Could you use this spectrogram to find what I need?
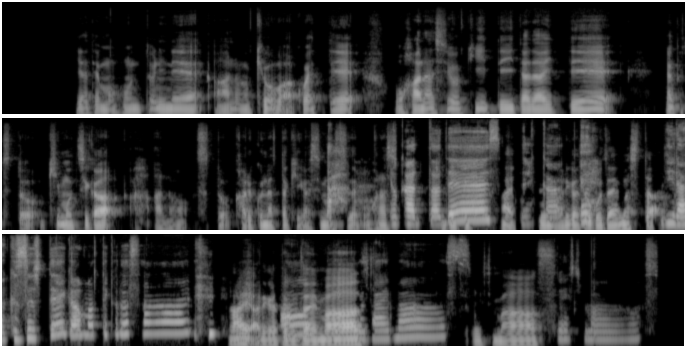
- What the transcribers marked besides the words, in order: chuckle
- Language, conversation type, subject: Japanese, advice, 休息や趣味の時間が取れず、燃え尽きそうだと感じるときはどうすればいいですか？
